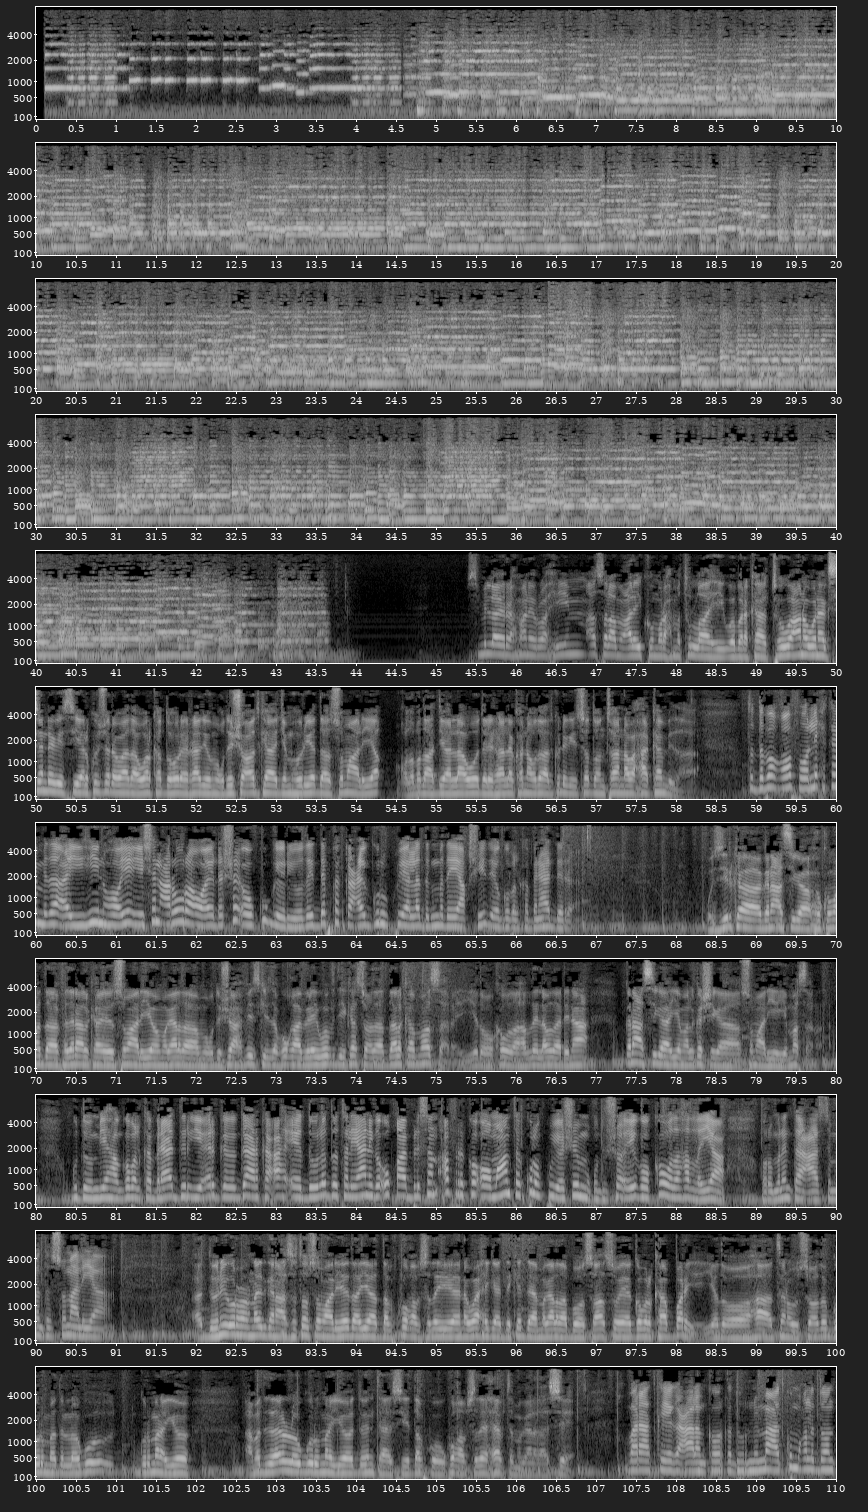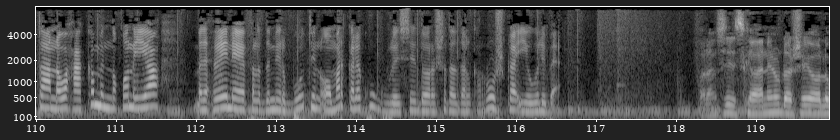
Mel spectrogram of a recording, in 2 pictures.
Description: Dhageyso: Warka Duhur ee Radio Muqdisho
